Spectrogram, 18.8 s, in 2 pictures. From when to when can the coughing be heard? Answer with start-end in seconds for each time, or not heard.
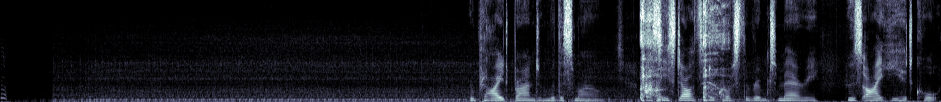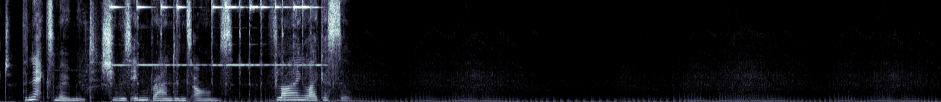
6.3-7.3.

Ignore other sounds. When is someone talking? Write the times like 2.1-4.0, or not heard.
4.2-12.9.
